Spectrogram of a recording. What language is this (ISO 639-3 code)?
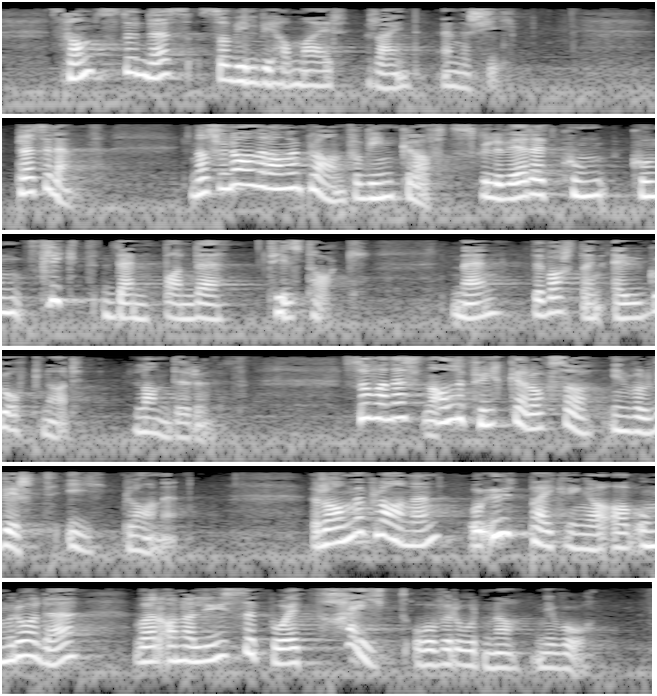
nno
